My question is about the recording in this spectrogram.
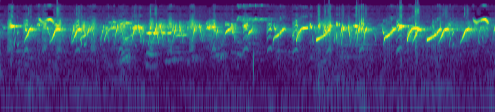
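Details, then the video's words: High-pitched flycatcher chatter, known as ngoceh: rapid clusters of sharp rising chirps repeated in bursts, separated by brief gaps, with a few level whistled tones. "BURUNG SIKATAN NGOCEH TER UNIKK"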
